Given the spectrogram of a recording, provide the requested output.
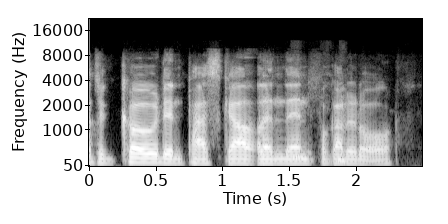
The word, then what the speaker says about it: Pascal: he's not it's actually he's actually named after a old language programming language Pascal yes yeah absolutely Pascal Lambe yes so well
